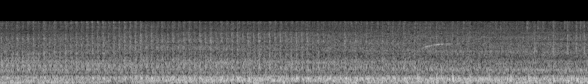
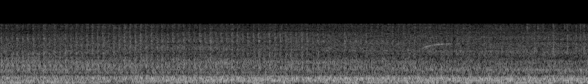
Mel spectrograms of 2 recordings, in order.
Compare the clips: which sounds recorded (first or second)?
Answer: first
